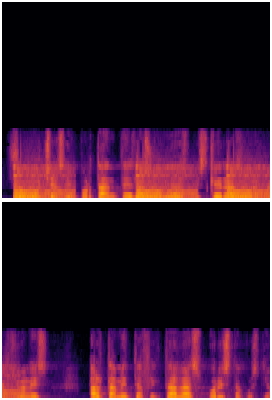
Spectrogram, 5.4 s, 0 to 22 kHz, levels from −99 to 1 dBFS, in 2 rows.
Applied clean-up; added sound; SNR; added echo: none; Keyboard (musical); -2 dB; none.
